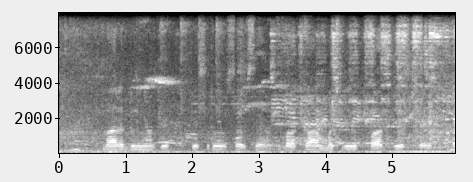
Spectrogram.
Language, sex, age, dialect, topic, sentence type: Maithili, male, 46-50, Angika, agriculture, statement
